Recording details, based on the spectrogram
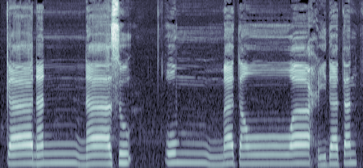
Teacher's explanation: الناس نون مشدد ہے، اس پہ ہم غنہ کریں گے، میم مشدد ہے، اس پہ بھی غنہ کریں گے، اور تا دو واو زبر تاؤں یہاں پہ بھی ہم غنہ کریں گے.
